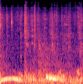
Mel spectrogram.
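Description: Pigeons coo in a backyard loft of laying birds, two low, throaty rolling coos close to the mic, with no talk.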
